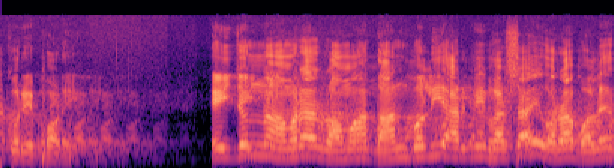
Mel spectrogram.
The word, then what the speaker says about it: রমাদান: কারণ ওরা দোয়াত অক্ষরটা মানে জয় অক্ষরের মতো আওয়াজ করে বা এই জয় অক্ষরের মতো উচ্চারণ করে পড়ে। এই জন্য আমরা রমাদান বলি আরবি ভাষায়, ওরা বলে রমজান।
